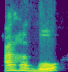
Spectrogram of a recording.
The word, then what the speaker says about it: Arago: o texto de um espírito chamado Arago, em português, na grafia, mas na pronúncia Arago, porque era um francês, e ele vai falar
